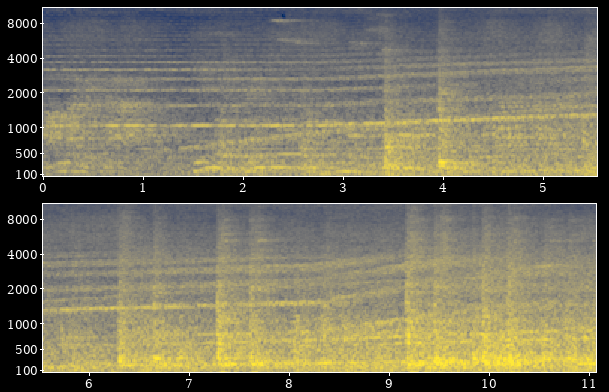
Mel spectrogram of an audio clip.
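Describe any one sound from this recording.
An electric train's motor whines and rises in pitch as the train pulls away.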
